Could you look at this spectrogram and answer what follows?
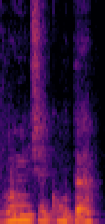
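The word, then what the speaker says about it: Runge-Kutta: que nos queda este método es runchecuta así es que se pronuncia fue diseñado Pues por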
